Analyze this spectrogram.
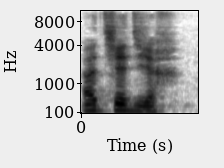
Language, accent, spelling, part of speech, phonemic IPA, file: French, France, attiédir, verb, /a.tje.diʁ/, LL-Q150 (fra)-attiédir.wav
- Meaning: 1. to warm 2. to become warm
